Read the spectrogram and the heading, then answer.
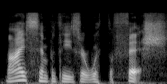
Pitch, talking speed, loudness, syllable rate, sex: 140 Hz, 215 wpm, -19 LUFS, 5.7 syllables/s, female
